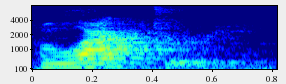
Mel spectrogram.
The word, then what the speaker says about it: phylactery: Miss Park, the word is phylactery. Phylactery. Am I pronouncing that correctly?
